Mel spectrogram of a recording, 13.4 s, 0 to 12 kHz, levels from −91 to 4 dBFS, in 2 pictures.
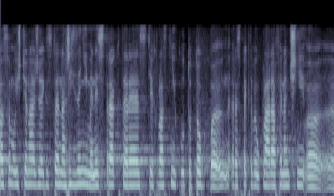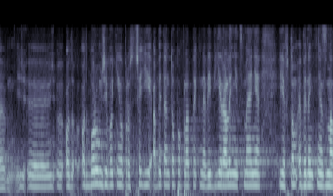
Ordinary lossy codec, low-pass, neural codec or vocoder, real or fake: AAC, 48 kbps; 7.2 kHz; none; real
